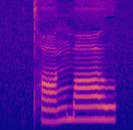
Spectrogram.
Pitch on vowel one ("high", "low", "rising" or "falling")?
rising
